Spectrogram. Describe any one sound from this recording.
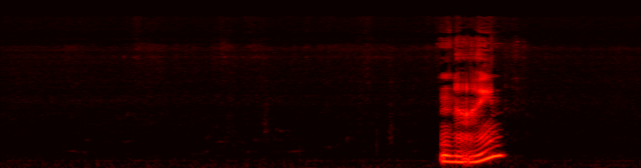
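A crochet hook rubs softly against yarn.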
